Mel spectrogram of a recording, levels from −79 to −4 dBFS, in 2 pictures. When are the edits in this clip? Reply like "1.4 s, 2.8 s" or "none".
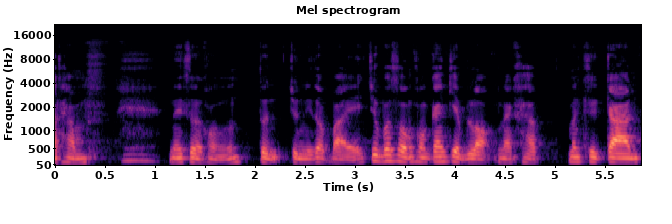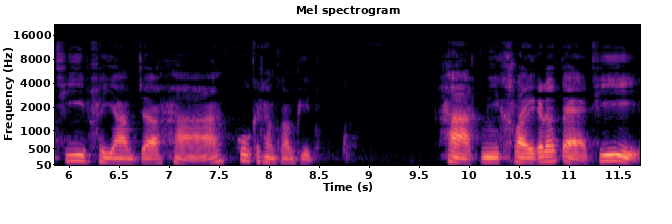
1.9 s, 5.0 s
